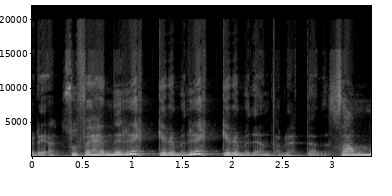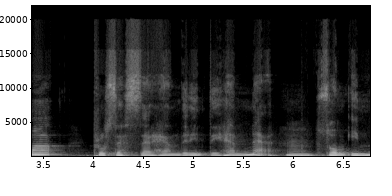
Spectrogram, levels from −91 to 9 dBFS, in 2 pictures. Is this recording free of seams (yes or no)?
no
